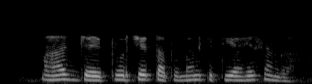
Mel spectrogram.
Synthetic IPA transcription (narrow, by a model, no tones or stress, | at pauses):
aːd͡ʒɐjpuɾt͡ʃet̪ɐpmənkɪt̪iaːɦesɐŋɡaː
